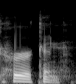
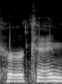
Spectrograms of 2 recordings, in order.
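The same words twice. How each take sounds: First: The name is said the local town way. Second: The name is said the common, usual way. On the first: This is how the townspeople say it. The speaker calls it right. "they pronounced it hurricane" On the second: This is how outsiders would say it. The speaker calls it wrong. "they also don't pronounce it hurricane"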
